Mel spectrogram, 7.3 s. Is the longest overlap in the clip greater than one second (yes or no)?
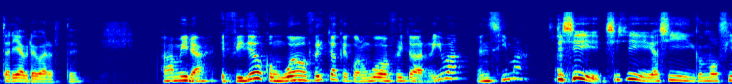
no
